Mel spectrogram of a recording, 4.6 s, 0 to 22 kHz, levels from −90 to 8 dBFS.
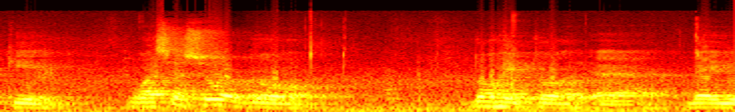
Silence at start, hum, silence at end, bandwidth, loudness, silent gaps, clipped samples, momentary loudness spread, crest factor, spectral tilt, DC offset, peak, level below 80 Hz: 0 s; none; 0 s; 15 kHz; -9 LUFS; none; 4%; 17 LU; 8 dB; -6 dB/octave; under 0.1%; 0 dBFS; -26 dBFS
